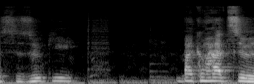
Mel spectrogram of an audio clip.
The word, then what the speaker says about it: Suzuki Bakuhatsu: Hello, fellow worshippers of Zuul Gaming, and welcome back to Suzuki Bakuhatsu, that's how it's pronounced.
